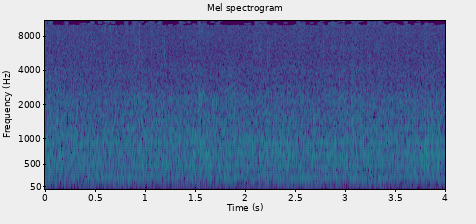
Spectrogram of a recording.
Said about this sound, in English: I missed you so much, Rain. I love the rain.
